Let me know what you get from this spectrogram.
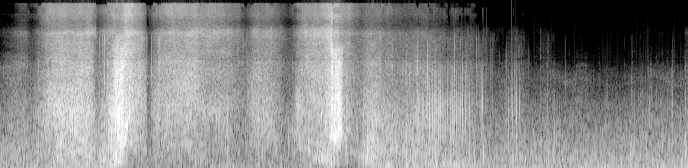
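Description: Two harsh broadband rasping sweeps, like a zipper or fabric being rubbed, stand out over a low outdoor hiss, with no animal voice heard.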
